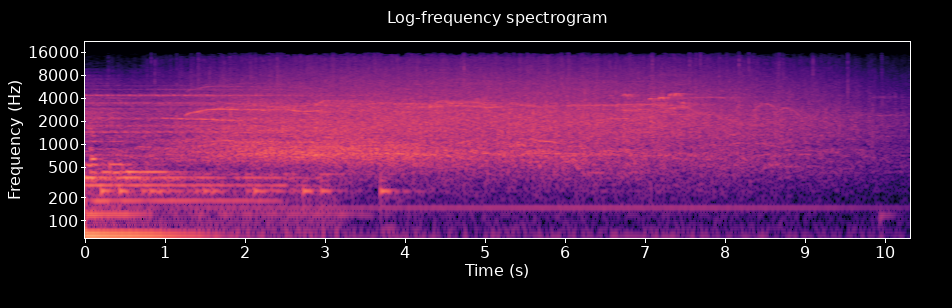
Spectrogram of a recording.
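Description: A concert audience applauding, cheering and whistling as a live band's last chord rings out and dies away. The applause fades out gradually toward the end.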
